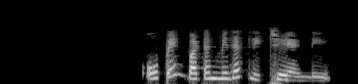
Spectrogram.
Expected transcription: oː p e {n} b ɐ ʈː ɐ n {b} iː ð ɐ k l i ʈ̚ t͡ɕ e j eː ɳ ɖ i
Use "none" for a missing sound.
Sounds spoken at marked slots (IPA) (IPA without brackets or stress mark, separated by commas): n, m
